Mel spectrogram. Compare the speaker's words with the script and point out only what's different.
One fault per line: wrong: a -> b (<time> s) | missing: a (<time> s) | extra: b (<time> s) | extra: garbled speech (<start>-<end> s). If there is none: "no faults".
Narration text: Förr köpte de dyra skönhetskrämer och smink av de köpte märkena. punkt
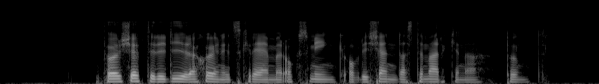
wrong: köpte -> kändaste (3.7 s)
